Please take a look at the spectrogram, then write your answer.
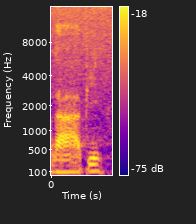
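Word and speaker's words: נביא: 선지자는 히브리어로 나비라고 합니다. 나비. 우리 한글에 나비 있죠? 예. 그 나비랑 똑같은 발음입니다.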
